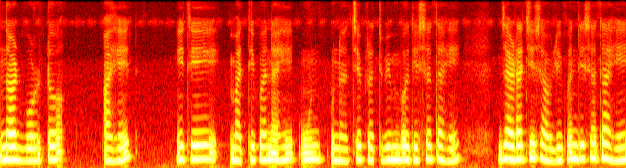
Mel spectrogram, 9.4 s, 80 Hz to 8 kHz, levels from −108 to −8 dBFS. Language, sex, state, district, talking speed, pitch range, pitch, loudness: Marathi, female, Maharashtra, Sindhudurg, 110 wpm, 205-240 Hz, 225 Hz, -16 LUFS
